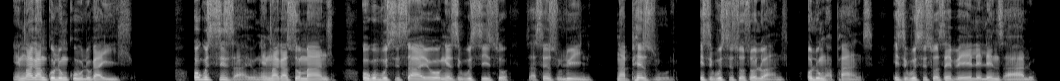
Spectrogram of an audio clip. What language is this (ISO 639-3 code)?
nde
